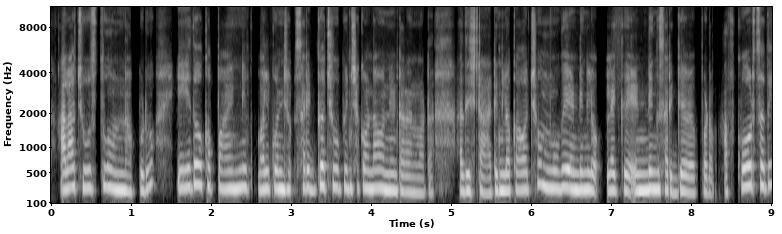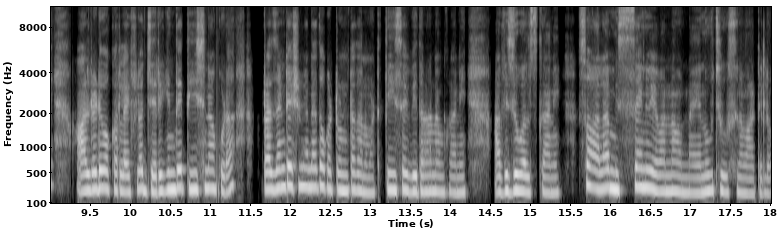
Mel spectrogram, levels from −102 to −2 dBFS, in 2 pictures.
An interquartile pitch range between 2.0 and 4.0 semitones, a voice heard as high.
Yes: average, 2.8 semitones; high, 245 Hz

